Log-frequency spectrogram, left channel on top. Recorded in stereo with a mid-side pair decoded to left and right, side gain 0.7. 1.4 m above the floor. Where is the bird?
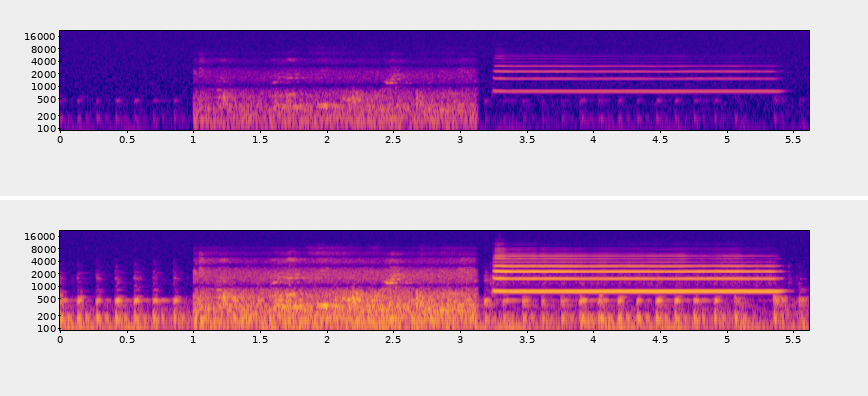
50° right.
